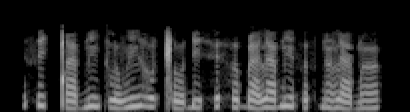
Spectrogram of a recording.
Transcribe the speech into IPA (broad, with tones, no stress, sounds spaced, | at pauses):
θ i˦˥ ǃ æ˨ ɓ ĩ˦˨ k l ʊ˨ β ĩ˦˥ ɣ ʊ˦˥ ǁ ʊ˨˩˦ ɗ i˨ h ɪ˦˥ h ə˨˥ ɓ æ˨˩˦ l æ˨˥ ɓ ĩ˦˨ θ ə˨˩˦ θ ɗ ə̃˨˩˦ l æ˨ ɓ ə̃˦˥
